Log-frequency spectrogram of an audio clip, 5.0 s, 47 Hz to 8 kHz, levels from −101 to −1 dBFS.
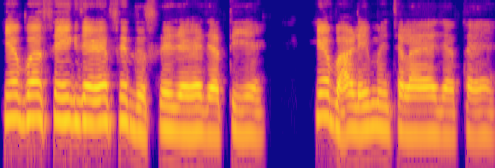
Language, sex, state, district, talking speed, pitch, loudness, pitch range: Hindi, male, Bihar, Saran, 180 wpm, 155 Hz, -15 LUFS, 140-200 Hz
